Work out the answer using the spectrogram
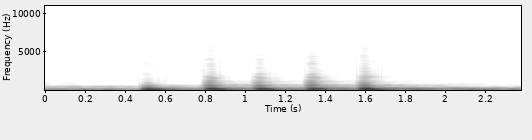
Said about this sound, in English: It watched the door handle twist, then stop. A moment passed, then a light knock.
